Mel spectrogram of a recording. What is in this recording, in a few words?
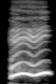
boy shy "hey"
